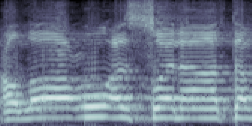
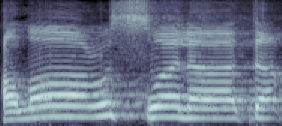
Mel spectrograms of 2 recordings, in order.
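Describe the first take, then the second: First: The first word ends separately before the second. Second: The first word runs straight into the second. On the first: The speaker calls it wrong. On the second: The speaker calls it right.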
